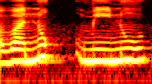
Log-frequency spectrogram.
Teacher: یہاں نون کو حمزہ ساکن سے ملانا ہے تو جھٹکا دیا جائے گا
